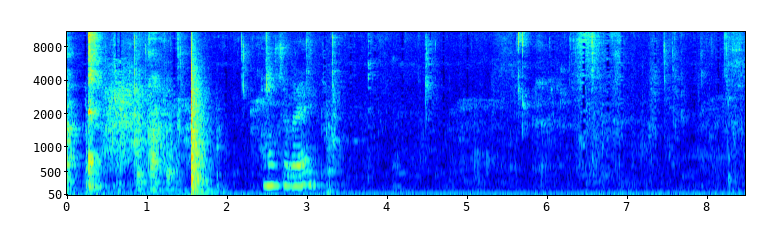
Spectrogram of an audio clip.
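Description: Tableware clattering at a meal: a sharp knock of a dish or glass on the table about one and a half seconds in, amid brief low voices, then a quieter stretch with faint clinks of eating.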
